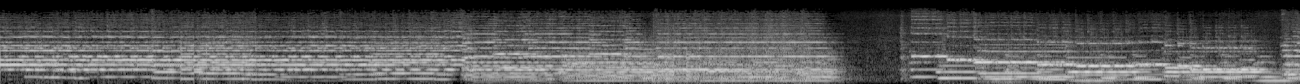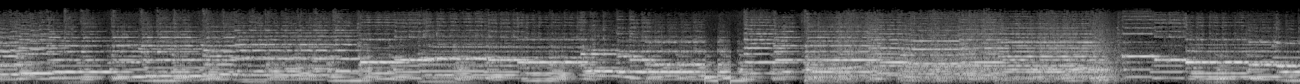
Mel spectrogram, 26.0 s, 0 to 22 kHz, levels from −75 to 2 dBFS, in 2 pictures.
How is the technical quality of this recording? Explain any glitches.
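The technical quality is compromised by two faults: constant overload and three brief scrambled passages.

Hard clipping runs through the whole recording. The signal is driven about 4 dB past what the converter or processing stage can pass, so a small share of peaks are sliced flat. The flattened tops add high harmonics, heard as crackle and grit on the loudest moments.

Frames out of order occur at 1.81 to 2.07 s, 6.74 to 7.00 s and 20.05 to 20.31 s. In each spot two adjacent 128 ms runs of frames were decoded in swapped order, which fits about four frames per run. The sound briefly flutters and garbles, and no time is lost.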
